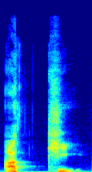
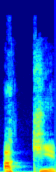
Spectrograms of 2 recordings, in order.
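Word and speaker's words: 悪鬼: From the word, this first kanji is aku, means evil, and then ki is the Sino-Japanese pronunciation of the word oni, so a demon. So akki, an evil demon, a monster, that kind of a thing.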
